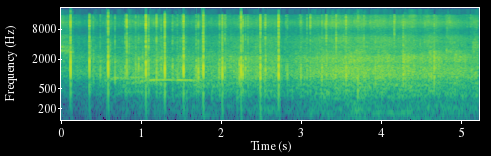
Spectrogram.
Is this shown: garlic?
no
